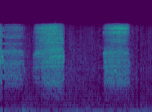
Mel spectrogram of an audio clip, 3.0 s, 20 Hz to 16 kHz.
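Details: Nest of barn owls, night feeding on 10 September 2019 at 22:45: three drawn-out rasping hisses, each around half a second, separated by near-silent pauses.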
